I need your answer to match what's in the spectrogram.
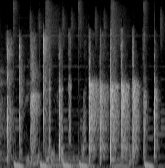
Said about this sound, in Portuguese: E o currículo dele é gigante, gigante para a gente falar só aqui na apresentação, o grande Zenon. Palmas para ele.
